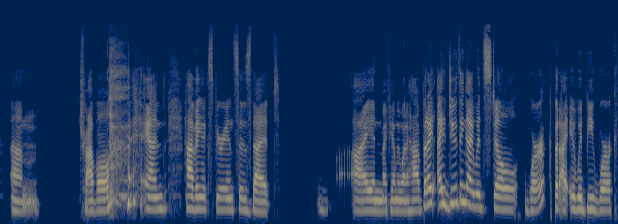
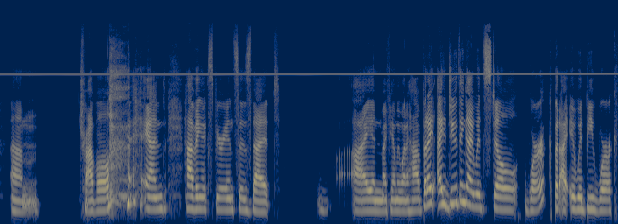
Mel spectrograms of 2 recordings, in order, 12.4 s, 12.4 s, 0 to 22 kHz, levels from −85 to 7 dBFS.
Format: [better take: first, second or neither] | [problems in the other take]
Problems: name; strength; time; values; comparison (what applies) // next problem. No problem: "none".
first | high-pitched whine; noticeable; throughout; 6.5 kHz, 20 dB below the speech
